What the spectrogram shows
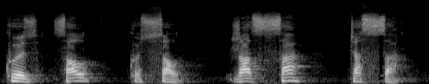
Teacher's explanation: Түбірдің соңғы з дыбысы с дыбысының алдынан келсе, з дыбысы өзгеріп, с дыбысына айналады. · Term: Регрессивті ассимиляция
